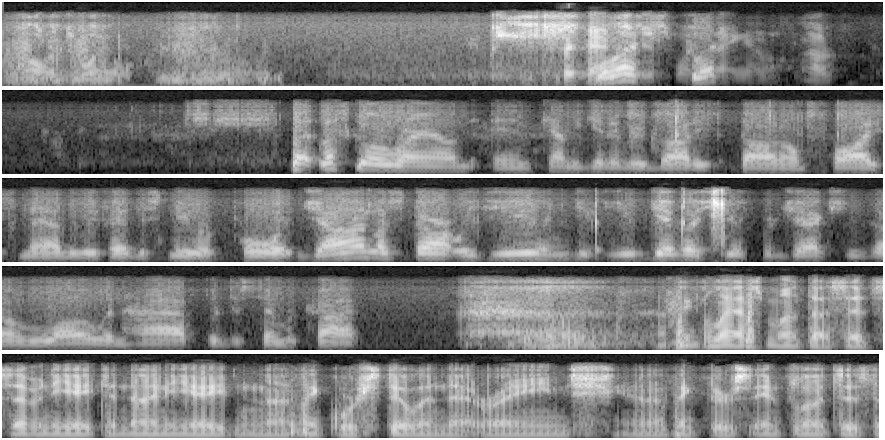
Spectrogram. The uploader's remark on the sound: August 2018 Monthly Conference Call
